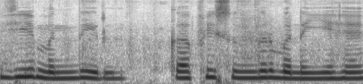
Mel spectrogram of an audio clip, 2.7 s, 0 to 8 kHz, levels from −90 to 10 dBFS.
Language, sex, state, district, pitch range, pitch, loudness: Sadri, female, Chhattisgarh, Jashpur, 215-240 Hz, 225 Hz, -13 LUFS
